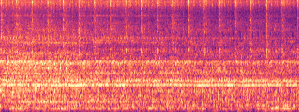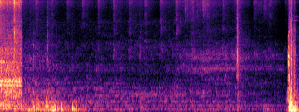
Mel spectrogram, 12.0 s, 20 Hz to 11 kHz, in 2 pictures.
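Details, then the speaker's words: Renault Megane 2, cold unwarmed engine at idle, Valtec LPG injectors about 500 km after gas conversion: crisp even ticking about 2.5 per second, clearly audible even inside the cabin; injectors started clattering after install, running diesel-like, cause unknown. "То есть явно даже в салоне очень слышно звук форсунок."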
